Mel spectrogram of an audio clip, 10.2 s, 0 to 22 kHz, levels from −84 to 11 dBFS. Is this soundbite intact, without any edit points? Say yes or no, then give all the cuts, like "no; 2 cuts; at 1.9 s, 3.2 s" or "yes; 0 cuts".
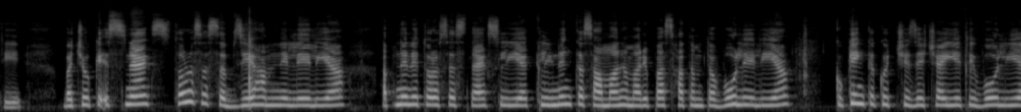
yes; 0 cuts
